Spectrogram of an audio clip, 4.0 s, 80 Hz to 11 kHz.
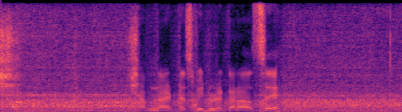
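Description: Yamaha MT-15's single-cylinder engine running steadily as the motorcycle cruises, with a constant rush of road noise. A voice speaks briefly in the middle.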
